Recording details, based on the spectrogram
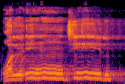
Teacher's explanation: والانجیل اخفا حقیقی کیونکہ نون ساکن کے بعد حروف اخفا کے 15 حرفوں میں سے جیم ہے تو یہاں ناک میں آواز کو چھپا کر پڑھیں گے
